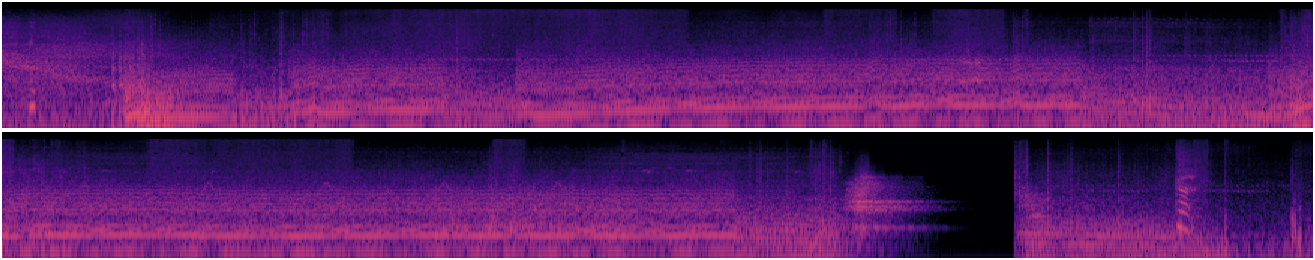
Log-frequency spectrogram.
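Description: A motorcycle engine drones steadily, its pitch rising and falling as it speeds up and slows down.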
